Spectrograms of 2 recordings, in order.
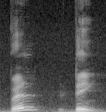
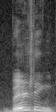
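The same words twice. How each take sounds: First: "बिल्डिंग" in two beats, बिल, pause, डिंग; split into syllables. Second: Said in the usual way. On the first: Shown as a demonstration. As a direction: say "बिल्डिंग" broken after बिल. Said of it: "ये दो बार में". ("बिल्डिंग" को दो हिस्सों में: बिल, डिंग) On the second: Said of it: "उसको जोड़ के दोबारा".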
